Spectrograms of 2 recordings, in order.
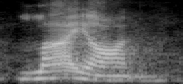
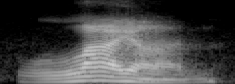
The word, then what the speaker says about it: lion: for the i sound how do you say this lion lion lion like lie on the bed yeah instead of lie on lion yes exactly now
